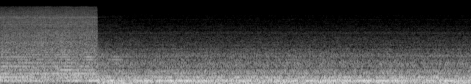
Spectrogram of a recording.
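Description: A propeller plane's engine hums muffled from inside the cockpit.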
